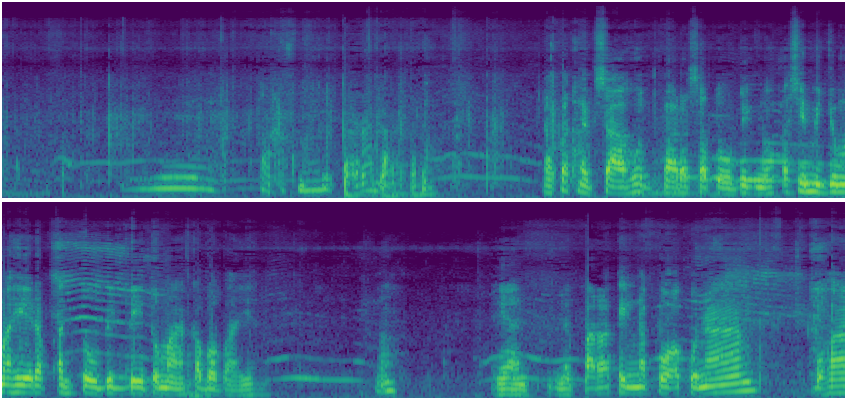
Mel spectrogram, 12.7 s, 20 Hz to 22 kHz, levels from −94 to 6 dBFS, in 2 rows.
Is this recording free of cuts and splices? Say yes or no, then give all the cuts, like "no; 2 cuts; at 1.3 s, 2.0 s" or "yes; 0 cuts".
yes; 0 cuts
